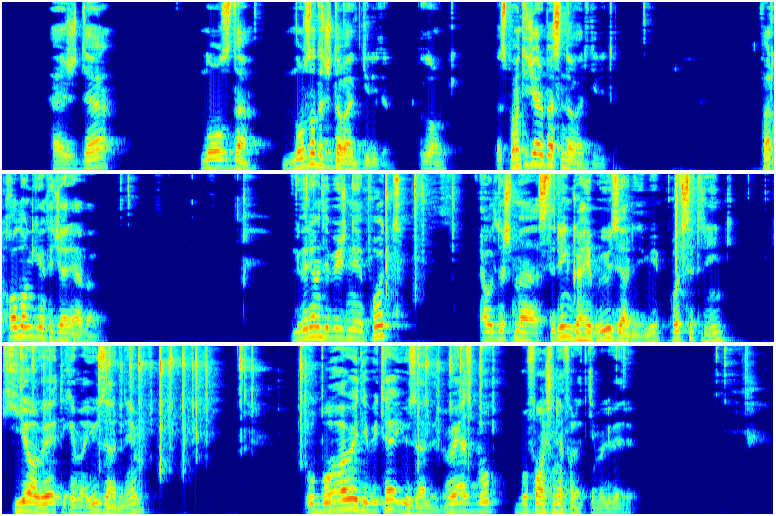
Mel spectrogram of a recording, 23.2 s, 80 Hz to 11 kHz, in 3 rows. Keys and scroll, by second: 11.4 p, 11.7 u, 14.3 Return, 15.6-20.4 typing.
